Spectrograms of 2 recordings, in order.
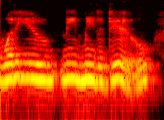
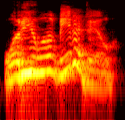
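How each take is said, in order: First: It sounds sincere and interested. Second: It sounds annoyed and confrontational.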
